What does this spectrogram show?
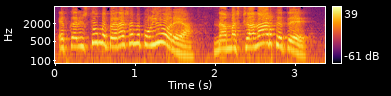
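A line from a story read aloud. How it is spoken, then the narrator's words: Muffled shout from inside. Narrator (Greek): φώναξε και ο κλόουν μέσα από το στόμα του λιονταριού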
